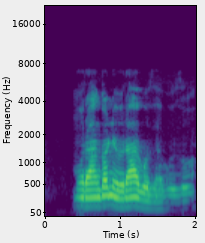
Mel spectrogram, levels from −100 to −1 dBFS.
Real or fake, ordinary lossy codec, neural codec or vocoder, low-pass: real; none; none; 7.2 kHz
